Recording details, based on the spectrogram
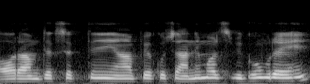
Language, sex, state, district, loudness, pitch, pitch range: Hindi, male, Delhi, New Delhi, -17 LUFS, 150 Hz, 140-155 Hz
